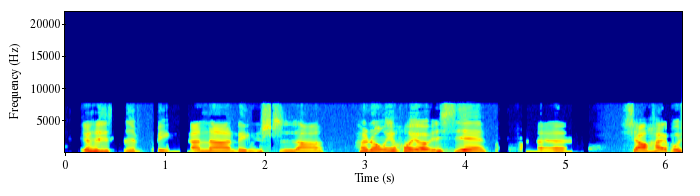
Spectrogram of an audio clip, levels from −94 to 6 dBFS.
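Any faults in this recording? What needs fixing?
At the very start, 0.00 to 0.04 s, the room sound drops by about 24 dB for roughly 40 ms before returning. This is background gated by the echo canceller, which clamped the microphone hard while the loudspeaker was active and released it a moment later.

The speech dips away sharply from 0.32 to 1.29 s and again from 4.56 to 5.21 s, falling by something like 40 dB across much of each stretch. A shallower dip of a few decibels follows at 1.9 to 2.1 s. This is likely speech suppressed in double talk: both sides were talking, and the canceller attenuated the local talker along with the echo.

A second, fainter voice sits under the speech at 0.6 to 0.91 s, 3.8 to 3.88 s, 4.29 to 4.56 s and 5.22 to 5.36 s. It is far below the main voice and loudest in the 4.29 s stretch. This is likely the other side's voice leaking through, where loudspeaker output reached the microphone and the canceller left residual echo.

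Better double-talk detection and stronger linear echo cancellation, with a headset or more distance between loudspeaker and microphone, would prevent all three.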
